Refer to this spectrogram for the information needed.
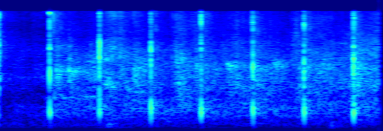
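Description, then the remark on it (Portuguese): An audience claps for Jesus together in a steady rhythm, seven sharp, evenly spaced claps over about two seconds against a low background hum, with no voices heard. “Pode aplaudir Jesus.”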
